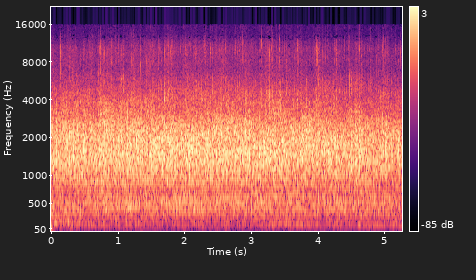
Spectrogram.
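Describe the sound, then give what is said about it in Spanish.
A crowd claps steadily for about five seconds, a dense, even wash of hand claps that holds at the same strong level throughout, with no voices over it, applauding to give glory to God. “Dale la gloria a Él, dale un aplauso a Él, porque Él es el único que puede hacerlo.”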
